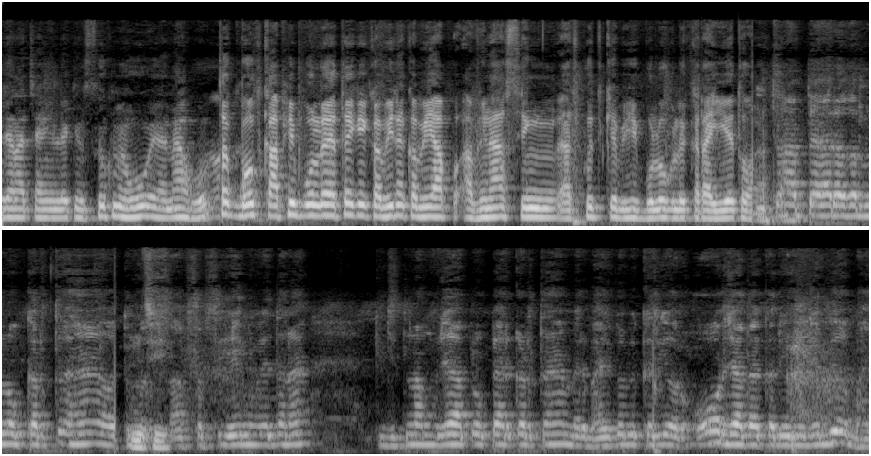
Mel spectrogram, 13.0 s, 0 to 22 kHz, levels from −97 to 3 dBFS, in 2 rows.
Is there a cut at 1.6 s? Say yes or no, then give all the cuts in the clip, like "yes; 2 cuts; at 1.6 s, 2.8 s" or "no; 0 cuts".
yes; 3 cuts; at 1.6 s, 5.6 s, 7.4 s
